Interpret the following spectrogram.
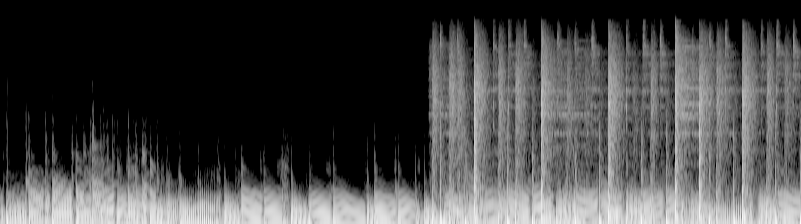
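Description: Direct-input electric bass guitar with its chorus effect printed, playing a melodic fusion line on its own. About halfway through, a fuller and brighter part of the recording with sharp hits joins it.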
